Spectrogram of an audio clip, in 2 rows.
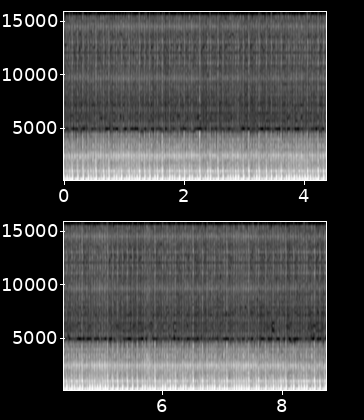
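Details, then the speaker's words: Restored 1973 Yamaha CT175 two-stroke with rebuilt carburetor, just started: crisp, steady idle with even rapid popping that never falters; clean, settled running, owner's best-starting machine. "this is one of my better starting machines in my house I don't think I've got anything that starts as well as this does"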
